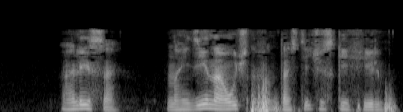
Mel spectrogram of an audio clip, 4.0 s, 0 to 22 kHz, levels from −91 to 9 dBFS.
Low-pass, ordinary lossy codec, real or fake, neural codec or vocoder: 7.2 kHz; MP3, 32 kbps; real; none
